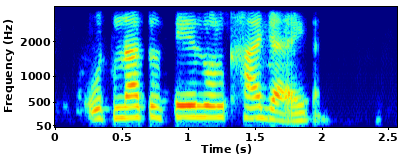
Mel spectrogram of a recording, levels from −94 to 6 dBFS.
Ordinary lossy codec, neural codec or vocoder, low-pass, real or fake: none; codec, 16 kHz, 2 kbps, X-Codec, HuBERT features, trained on general audio; 3.6 kHz; fake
